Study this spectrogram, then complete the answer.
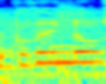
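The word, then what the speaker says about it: Brno: de la prononciation mais en gros c'est Bruno sans le U et c'est une des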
